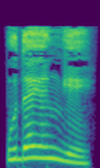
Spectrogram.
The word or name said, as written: ಉದಯಂಗೆಯ್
